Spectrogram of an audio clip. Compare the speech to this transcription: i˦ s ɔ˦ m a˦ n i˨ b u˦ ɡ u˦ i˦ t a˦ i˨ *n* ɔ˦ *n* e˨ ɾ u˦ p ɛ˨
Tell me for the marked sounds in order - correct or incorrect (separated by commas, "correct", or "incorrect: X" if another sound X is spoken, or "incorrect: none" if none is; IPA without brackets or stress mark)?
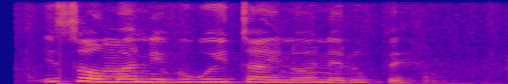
correct, correct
